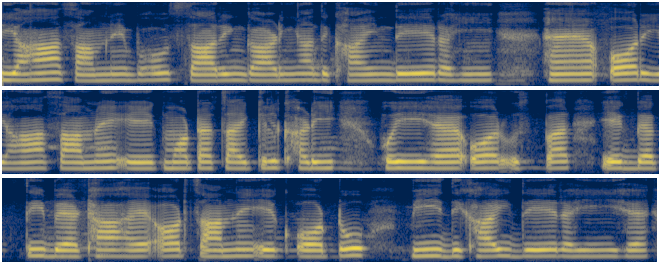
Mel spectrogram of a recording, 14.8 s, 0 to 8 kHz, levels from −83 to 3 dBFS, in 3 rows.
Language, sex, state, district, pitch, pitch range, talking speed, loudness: Hindi, female, Uttar Pradesh, Jalaun, 220 Hz, 220-230 Hz, 135 wpm, -15 LUFS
